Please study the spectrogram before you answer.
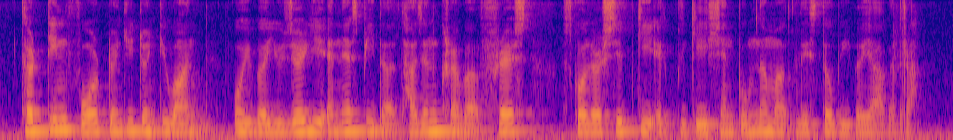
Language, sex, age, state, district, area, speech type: Manipuri, other, 45-60, Manipur, Imphal West, urban, read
